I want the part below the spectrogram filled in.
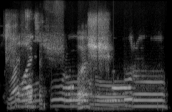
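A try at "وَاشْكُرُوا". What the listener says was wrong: Jangan terputus ya. Jangan washkuru, tapi alirkan. Washkuru.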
